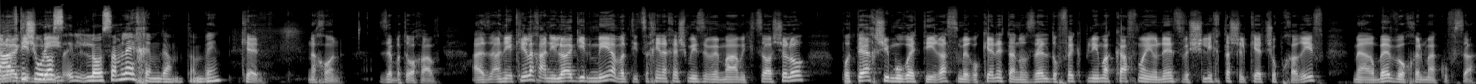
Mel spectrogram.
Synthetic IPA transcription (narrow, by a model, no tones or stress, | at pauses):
aojaɡt̪iʃeulolosamleχemɡamt̪a̰mvinke̞nː | aχo̞̰n | ze̞batuaχa̰vt | ʔazaniakʁilaχanilo̞jaɡid̪miavalt̪it͡saχinlaχeʃmize̞vemaːmikt͡so̞aʃe̞lo̞ | po̞te̞aχʃimuʁet̪iʁasmeʁo̞ke̞net̪ano̞ze̞ld̪o̞fe̞kpnimakafmajo̞ne̞zveʃliχt̪aʃe̞lket̪ʃopχaʁif | meaʁbe̞veo̞χe̞lmeakufsa̰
